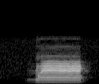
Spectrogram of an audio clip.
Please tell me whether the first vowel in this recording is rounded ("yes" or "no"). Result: yes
